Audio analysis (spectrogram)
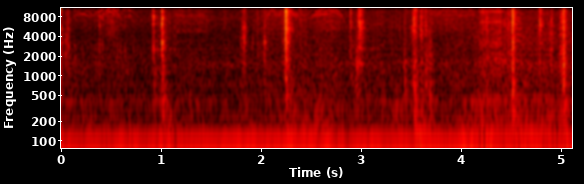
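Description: A Suzuki SJ 4x4 in low gear climbing uphill, its engine a steady close drone with occasional rattles and clunks from the body over rough ground.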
